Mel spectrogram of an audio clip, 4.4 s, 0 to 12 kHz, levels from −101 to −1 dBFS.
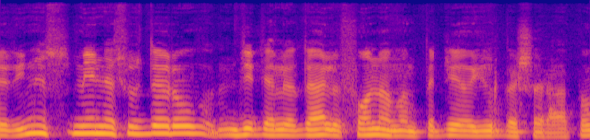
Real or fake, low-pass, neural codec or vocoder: fake; 10.8 kHz; codec, 44.1 kHz, 3.4 kbps, Pupu-Codec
